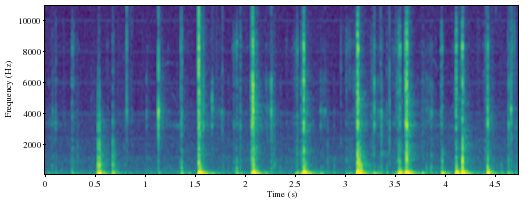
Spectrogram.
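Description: A carving knife cuts and pares the edges of a hand-sized, reddish wooden pipe blank, mostly solid with a drilled bowl, held in the hand. Short, dry, low scraping and cutting strokes come at an uneven pace, with brief bright clicks and almost no ring after each stroke.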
